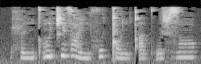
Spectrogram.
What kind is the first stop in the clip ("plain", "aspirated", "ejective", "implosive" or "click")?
ejective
